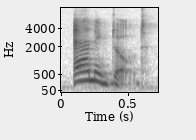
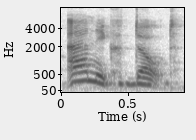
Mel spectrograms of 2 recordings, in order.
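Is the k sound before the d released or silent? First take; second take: silent; released. First: The k sound before the d is silent. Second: The k sound before the d is fully released. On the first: The speaker calls it right. "前者呢有一个完全失去爆破，只做口型，基本上不发音" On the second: The speaker calls it wrong. "大家不要读成anecdote"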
